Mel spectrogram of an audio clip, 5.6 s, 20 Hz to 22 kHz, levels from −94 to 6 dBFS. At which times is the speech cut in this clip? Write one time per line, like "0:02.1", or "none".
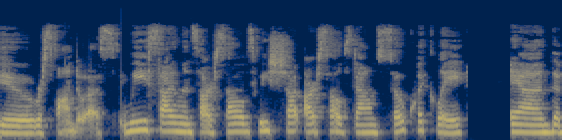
0:01.2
